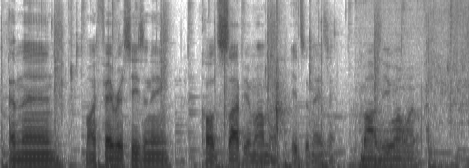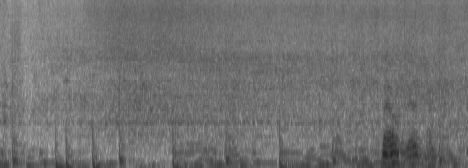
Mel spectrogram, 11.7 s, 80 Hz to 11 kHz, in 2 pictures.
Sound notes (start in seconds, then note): 4.8 oil sizzling; 8.0 upbeat music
